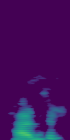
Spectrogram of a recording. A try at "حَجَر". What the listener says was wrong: حجر نہیں، حجر نہیں، حجر. جیم کا فتحہ ہے، جیم پر فتحہ پڑیں گے. حجر، جی.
